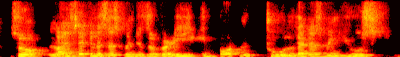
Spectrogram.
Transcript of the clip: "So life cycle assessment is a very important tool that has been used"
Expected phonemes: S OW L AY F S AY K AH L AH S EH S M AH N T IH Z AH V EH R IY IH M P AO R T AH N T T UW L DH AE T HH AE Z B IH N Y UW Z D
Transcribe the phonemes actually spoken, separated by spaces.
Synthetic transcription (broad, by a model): S OW L AY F S AY K AH L AH S EH S M AH N T IH Z AH V EH R IY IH M P AO R T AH N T T UW L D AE T HH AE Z B IH N Y UW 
